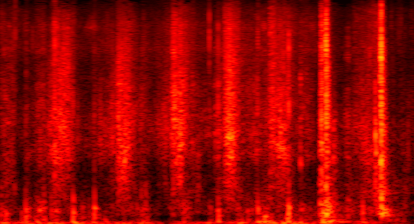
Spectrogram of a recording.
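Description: Footsteps on a dirt and gravel track, an uneven run of short scuffs and knocks. Near the end come two sharp clicks about half a second apart as the Jeep's rear window is unlatched.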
